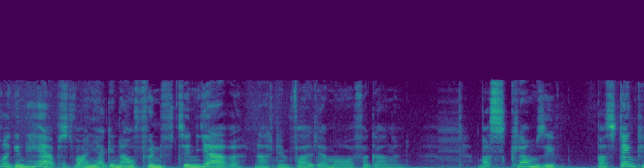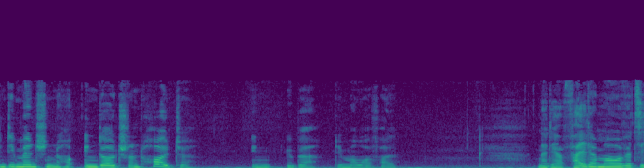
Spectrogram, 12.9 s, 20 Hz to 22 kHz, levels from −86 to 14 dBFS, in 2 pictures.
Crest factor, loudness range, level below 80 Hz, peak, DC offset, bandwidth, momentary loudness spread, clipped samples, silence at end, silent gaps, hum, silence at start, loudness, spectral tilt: 16 dB; 11 LU; -40 dBFS; -8 dBFS; under 0.1%; 11.5 kHz; 16 LU; under 0.1%; 0 s; none; none; 0 s; -24 LUFS; -4.5 dB/octave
